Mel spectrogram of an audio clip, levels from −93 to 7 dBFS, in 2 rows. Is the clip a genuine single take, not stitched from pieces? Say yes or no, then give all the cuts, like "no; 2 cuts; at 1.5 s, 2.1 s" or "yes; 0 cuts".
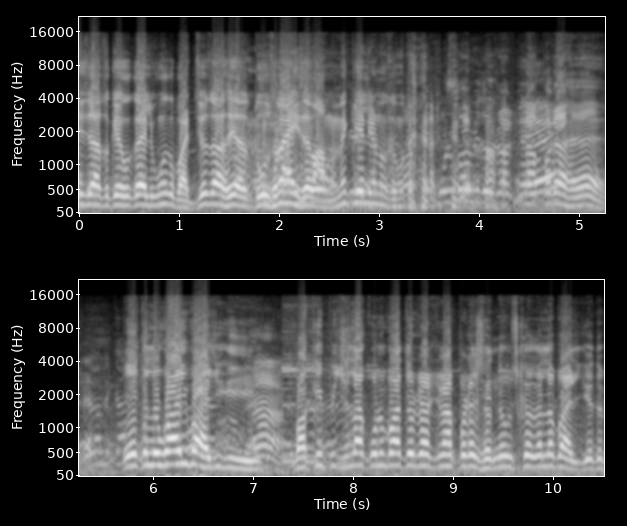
yes; 0 cuts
